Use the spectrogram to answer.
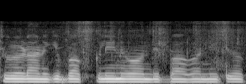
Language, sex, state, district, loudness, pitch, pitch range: Telugu, male, Andhra Pradesh, Sri Satya Sai, -14 LUFS, 125 Hz, 120-130 Hz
